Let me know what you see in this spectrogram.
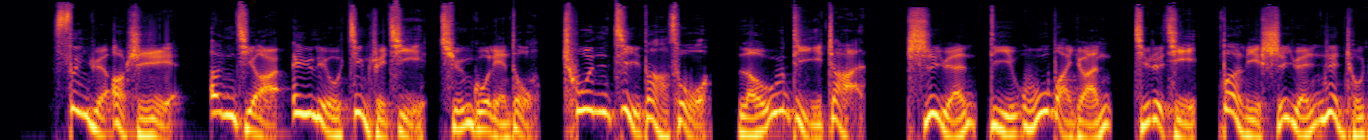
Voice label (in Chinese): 男, 促销; 安吉尔春季大促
